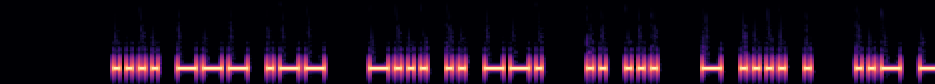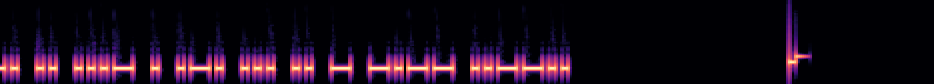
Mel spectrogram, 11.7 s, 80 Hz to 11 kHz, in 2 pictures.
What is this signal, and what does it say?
Morse code, heard as a keyed tone, about 32 wpm, 700 Hz. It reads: HOW BIG IS THE UNIVERSITY?
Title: Sentences from Top 1000 Words - Review Part 5 - 30wpm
